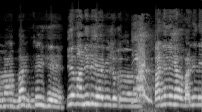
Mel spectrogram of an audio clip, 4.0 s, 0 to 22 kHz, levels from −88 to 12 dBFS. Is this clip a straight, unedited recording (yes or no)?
yes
